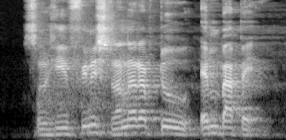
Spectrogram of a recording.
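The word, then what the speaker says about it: Mbappé: he finished runner-up to mbappe that's how you pronounce it m Bape okay next Golden Globe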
